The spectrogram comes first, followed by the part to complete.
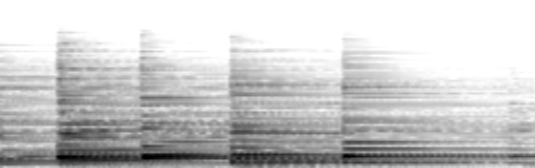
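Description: Grand piano played solo: four loud chords struck under a second apart, each left ringing and fading away.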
